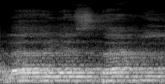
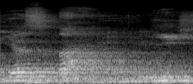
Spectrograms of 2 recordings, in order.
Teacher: Ketika sukun dialirkan terus suaranya itu baru masuk ke dalam huruf ya.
